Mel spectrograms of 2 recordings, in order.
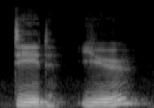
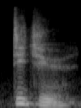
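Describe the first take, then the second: First: The d and y are said separately, robot-like. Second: The d and y blend into a j sound. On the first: The speaker calls it wrong. "We never say did you. It sounds like a robot" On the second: The speaker calls it right. "we add this j sound"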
